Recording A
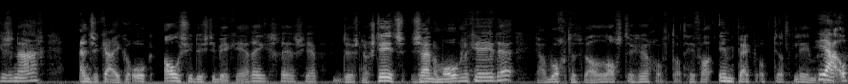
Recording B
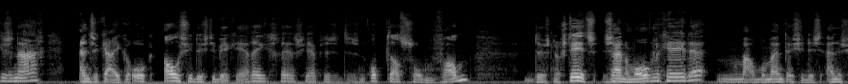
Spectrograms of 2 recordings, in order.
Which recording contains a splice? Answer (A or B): A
